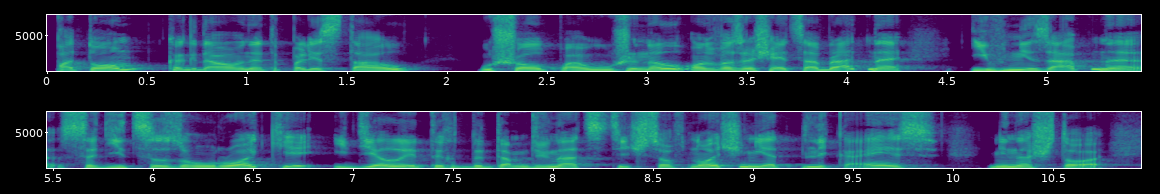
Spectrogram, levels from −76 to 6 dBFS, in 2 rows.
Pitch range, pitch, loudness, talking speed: 130-145 Hz, 135 Hz, -17 LUFS, 155 wpm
